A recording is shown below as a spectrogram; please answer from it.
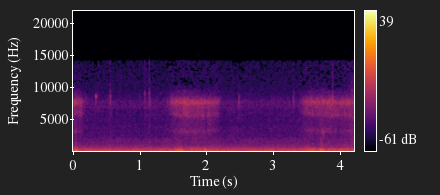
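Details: A sleeping cat snoring before it wakes up: two soft, rasping breaths roughly two seconds apart over a steady low hum.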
